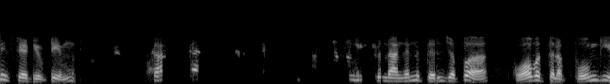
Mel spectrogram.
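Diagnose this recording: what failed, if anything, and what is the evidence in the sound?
Codec stage: the speech passes through an AMR narrowband mobile codec, and its heavy buzzy, synthetic texture fits a low rate of about 6.7 kbps. A spectrogram shows a hard ceiling at 3.6 kHz, little below 200 Hz, and smeared, pulse-driven harmonics.

Call processing stage: from 1.47 to 1.52 s, a brief scrap of the other side's voice leaking through appears, roughly 25 dB below the talker. The likely cause is the echo canceller leaving loudspeaker residue. A spectrogram shows a faint, short smudge of foreign harmonics.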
